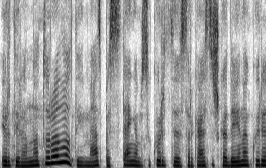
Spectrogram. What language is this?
Lithuanian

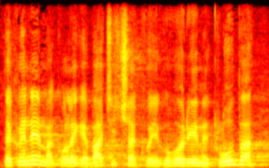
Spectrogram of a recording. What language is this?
Croatian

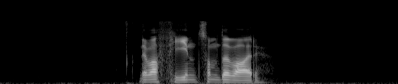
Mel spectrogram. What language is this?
Norwegian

